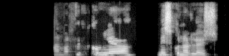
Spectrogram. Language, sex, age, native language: Icelandic, female, 40-49, Icelandic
